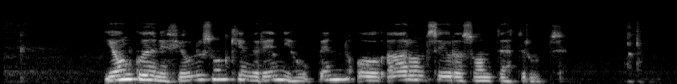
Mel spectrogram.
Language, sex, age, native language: Icelandic, female, 50-59, Icelandic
